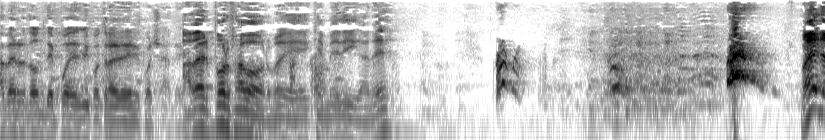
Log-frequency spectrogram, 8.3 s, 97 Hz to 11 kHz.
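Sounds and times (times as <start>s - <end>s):
laughter: 0.0s - 1.4s, 4.2s - 8.0s
speech: 0.0s - 4.1s, 8.0s - 8.2s
dog barking aboard a boat: 5.0s - 5.5s, 7.2s - 7.8s.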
